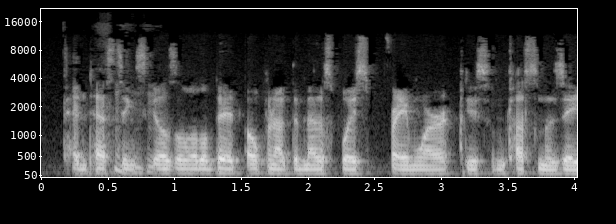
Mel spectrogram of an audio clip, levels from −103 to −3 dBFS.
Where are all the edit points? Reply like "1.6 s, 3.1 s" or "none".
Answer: 1.5 s, 3.1 s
